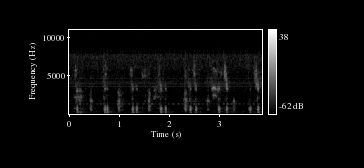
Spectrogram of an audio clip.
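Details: Ringed red-knobbed coot in the Doñana National Park marshland, Spain, giving short clucking notes in irregular runs, some paired, about two per second over a quiet background.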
